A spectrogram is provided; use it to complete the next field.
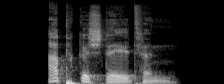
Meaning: inflection of abgestellt: 1. strong genitive masculine/neuter singular 2. weak/mixed genitive/dative all-gender singular 3. strong/weak/mixed accusative masculine singular 4. strong dative plural
- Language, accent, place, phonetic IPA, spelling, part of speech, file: German, Germany, Berlin, [ˈapɡəˌʃtɛltn̩], abgestellten, adjective, De-abgestellten.ogg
